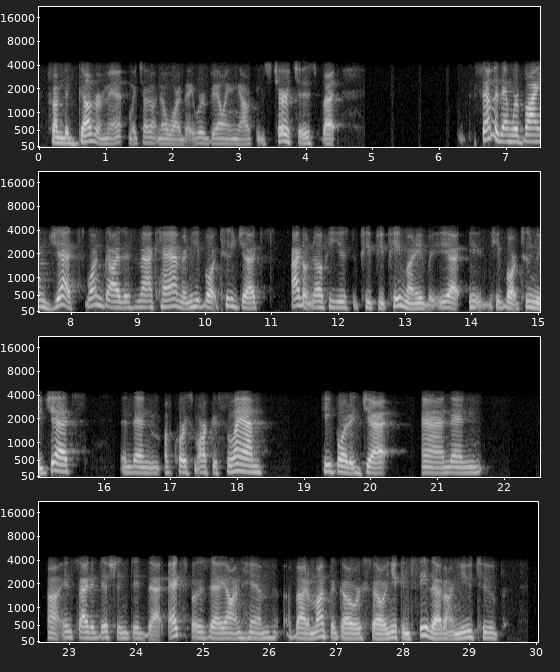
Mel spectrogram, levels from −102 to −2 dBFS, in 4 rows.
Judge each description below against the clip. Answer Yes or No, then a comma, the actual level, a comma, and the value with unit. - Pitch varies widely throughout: No, average, 3.8 semitones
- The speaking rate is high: No, average, 160 wpm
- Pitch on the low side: No, medium, 160 Hz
